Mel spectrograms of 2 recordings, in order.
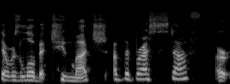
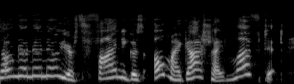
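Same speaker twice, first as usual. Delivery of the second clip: high-pitched imitation of delighted praise; retold gushing reassurance; 10 semitones higher than usual. Editor reassuring an apologetic writer, imitated gushing reassurance. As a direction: wave off the apology, pitched well up.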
